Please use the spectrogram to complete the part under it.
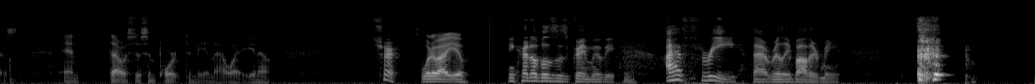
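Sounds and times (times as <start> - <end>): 
speech: 0.1 - 2.9, 3.7 - 8.5
person coughing: 9.2 - 9.8.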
